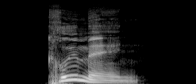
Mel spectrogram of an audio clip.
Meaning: dative plural of Krümel
- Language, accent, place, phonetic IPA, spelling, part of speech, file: German, Germany, Berlin, [ˈkʁyːml̩n], Krümeln, noun, De-Krümeln.ogg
